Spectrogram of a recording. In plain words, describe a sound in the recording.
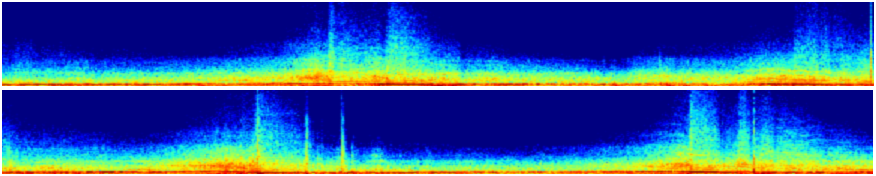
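Racing car engines roar loudly, rising and falling in pitch as they shift gears.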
